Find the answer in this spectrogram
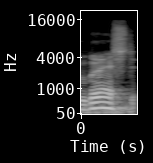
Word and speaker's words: Agosto: Agosto. Yeah, I thought. Rhymes with pasta.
